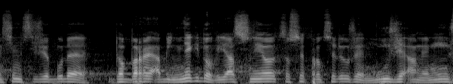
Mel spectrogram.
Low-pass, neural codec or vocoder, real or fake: 14.4 kHz; codec, 44.1 kHz, 3.4 kbps, Pupu-Codec; fake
